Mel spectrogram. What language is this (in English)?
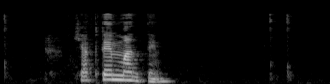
Japanese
